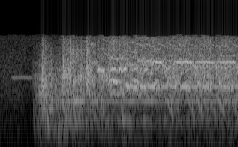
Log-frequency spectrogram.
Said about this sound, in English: The stone corridor. The door.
